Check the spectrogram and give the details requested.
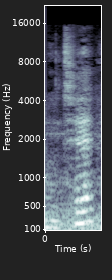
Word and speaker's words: ح: থাকে তাহলে এটার নাম হচ্ছে হা। হা। হা উচ্চারণের ক্ষেত্রে গলার মাঝখানে একটু চাপ প্রয়োগ করলে হার সঠিক উচ্চারণটা বের হয়ে আসে।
